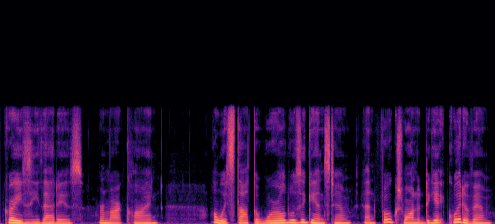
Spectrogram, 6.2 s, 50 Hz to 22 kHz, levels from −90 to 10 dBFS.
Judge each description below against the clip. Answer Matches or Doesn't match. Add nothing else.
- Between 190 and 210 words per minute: Matches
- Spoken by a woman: Matches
